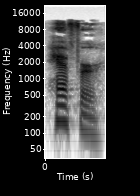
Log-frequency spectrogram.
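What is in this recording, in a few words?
"heifer", American English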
